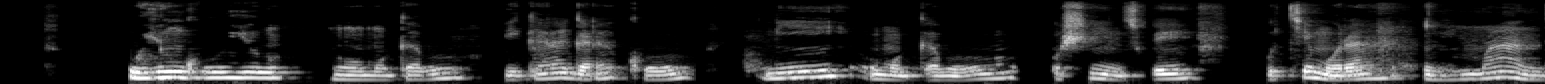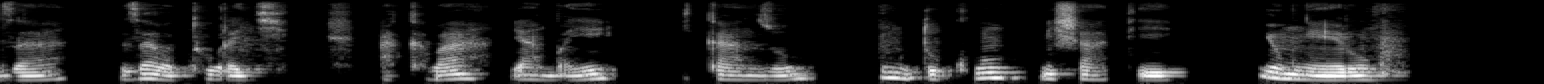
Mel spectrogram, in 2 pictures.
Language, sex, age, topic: Kinyarwanda, male, 25-35, government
